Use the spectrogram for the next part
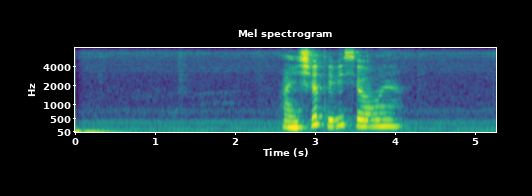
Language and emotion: Russian, positive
